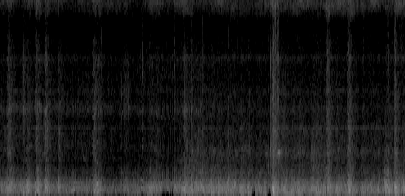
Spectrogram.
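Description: Scattered computer keyboard and mouse clicks over a steady hiss of room and microphone noise, with one sharper click about five and a half seconds in.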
